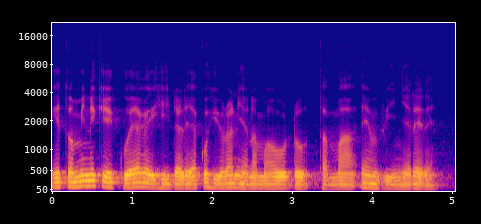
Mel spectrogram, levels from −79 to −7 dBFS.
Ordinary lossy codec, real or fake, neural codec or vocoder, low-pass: none; fake; autoencoder, 48 kHz, 128 numbers a frame, DAC-VAE, trained on Japanese speech; 19.8 kHz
